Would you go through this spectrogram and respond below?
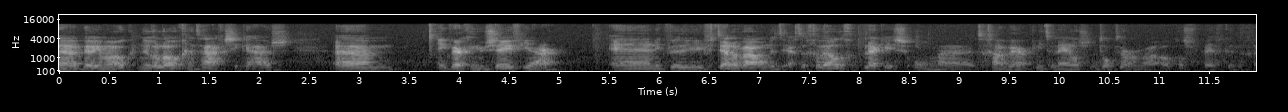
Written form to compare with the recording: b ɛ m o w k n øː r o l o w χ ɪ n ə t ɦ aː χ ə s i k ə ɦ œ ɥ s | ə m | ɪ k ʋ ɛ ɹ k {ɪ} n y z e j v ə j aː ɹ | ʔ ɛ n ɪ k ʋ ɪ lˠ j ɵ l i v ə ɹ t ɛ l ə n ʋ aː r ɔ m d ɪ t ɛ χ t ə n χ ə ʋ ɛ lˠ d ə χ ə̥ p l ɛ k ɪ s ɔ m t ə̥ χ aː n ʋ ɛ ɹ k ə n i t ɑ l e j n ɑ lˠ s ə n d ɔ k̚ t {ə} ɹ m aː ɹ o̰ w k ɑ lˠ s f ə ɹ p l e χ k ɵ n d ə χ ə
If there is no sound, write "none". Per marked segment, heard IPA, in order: ɪ, ə

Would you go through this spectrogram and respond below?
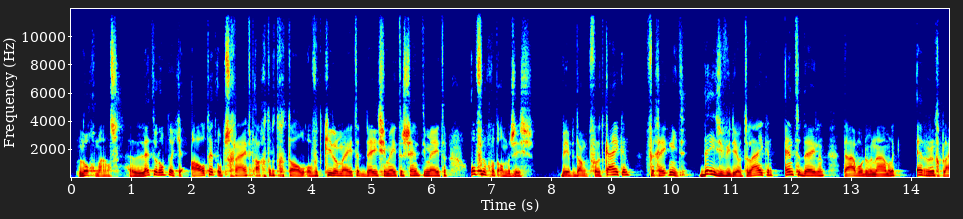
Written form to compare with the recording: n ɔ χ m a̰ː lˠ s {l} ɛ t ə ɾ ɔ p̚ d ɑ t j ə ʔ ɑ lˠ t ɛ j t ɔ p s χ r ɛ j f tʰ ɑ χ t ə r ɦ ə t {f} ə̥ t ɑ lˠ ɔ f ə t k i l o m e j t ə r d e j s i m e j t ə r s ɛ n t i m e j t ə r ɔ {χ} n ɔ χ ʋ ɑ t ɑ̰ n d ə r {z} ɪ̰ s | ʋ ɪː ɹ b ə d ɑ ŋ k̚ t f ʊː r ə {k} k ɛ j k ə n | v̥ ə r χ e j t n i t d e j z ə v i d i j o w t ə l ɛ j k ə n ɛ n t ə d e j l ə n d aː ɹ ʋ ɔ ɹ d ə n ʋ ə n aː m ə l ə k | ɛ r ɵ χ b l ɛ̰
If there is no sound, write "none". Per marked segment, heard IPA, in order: l, χ, f, s, t

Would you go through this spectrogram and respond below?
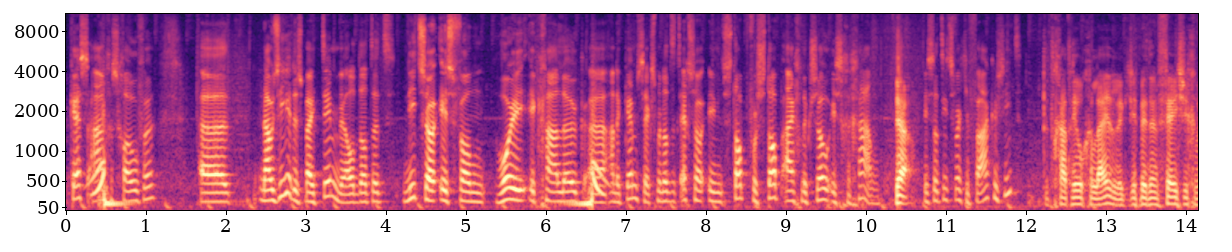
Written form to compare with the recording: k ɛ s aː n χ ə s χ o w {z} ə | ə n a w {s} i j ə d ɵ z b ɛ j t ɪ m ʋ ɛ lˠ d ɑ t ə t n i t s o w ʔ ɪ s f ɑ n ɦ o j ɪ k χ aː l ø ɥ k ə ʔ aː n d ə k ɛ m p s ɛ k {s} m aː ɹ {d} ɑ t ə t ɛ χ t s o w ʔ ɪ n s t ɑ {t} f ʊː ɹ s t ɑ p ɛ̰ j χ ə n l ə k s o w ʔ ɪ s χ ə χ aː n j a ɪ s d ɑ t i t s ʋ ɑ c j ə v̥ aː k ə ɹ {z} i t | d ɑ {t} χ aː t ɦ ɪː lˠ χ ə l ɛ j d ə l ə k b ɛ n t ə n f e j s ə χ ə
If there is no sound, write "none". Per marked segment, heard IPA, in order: v, z, s, d, p, z, t

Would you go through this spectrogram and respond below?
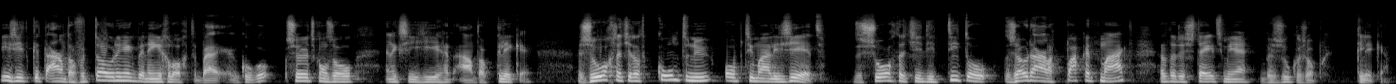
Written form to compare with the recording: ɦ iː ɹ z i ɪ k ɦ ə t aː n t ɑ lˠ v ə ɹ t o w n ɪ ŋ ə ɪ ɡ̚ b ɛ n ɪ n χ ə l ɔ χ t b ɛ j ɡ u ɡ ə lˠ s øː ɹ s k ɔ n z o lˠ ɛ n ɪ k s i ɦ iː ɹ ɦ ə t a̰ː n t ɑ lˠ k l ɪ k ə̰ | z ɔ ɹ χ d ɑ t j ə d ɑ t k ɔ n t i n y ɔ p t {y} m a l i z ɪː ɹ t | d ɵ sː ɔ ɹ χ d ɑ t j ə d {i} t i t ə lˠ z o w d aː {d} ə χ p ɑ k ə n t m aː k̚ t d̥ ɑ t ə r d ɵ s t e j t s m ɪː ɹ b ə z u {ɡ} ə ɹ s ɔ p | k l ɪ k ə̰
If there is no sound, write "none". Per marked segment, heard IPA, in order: i, i, n, k

